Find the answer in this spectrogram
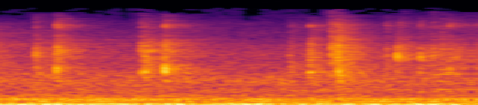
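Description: Typing on a computer keyboard: a quick, uneven run of keystrokes, about a dozen in two seconds, over a steady low hum.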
